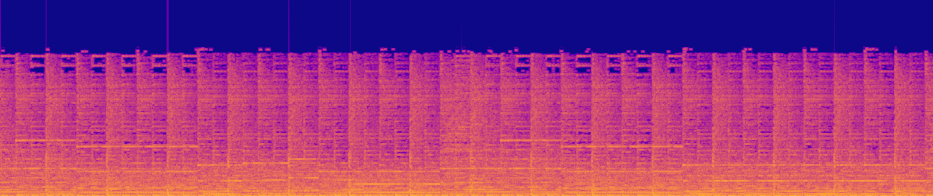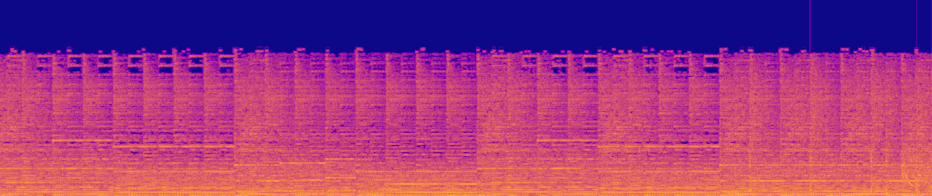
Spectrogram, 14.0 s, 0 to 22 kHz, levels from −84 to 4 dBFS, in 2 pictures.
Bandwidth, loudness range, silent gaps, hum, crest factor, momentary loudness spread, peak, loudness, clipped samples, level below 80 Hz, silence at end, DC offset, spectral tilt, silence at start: 17 kHz; 1 LU; none; none; 14 dB; 2 LU; 0 dBFS; -13 LUFS; under 0.1%; -22 dBFS; 0 s; 0.2%; -3.5 dB/octave; 0 s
